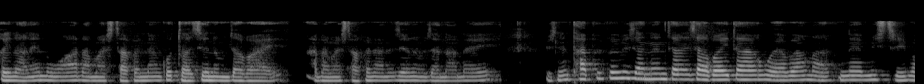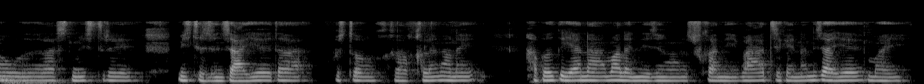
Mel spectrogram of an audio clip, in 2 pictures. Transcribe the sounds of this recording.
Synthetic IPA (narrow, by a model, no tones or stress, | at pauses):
ɯjnanɯnɔwaɾamajstʰapʰejnaŋɡɔtʰazɯnɯmzabajaɾamajstʰapʰejnanɯzɯnɯmzananɯj | bisnitʰapʰibɯbizanɯnzanɯzabajdaɔjaβamaɡnemistʰɾimawɯɾasmistɾimistɾizɯŋzajɯdakʰustɔakʰalenanɯj | habɯɡɯjanamalajnizɯŋaŋsu̥kʰanibazikajnanizajɯmaj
